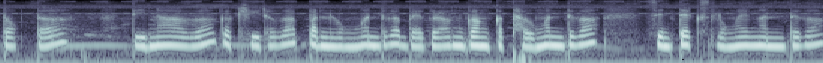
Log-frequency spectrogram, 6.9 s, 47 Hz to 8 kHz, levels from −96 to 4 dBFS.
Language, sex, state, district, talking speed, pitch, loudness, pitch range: Wancho, female, Arunachal Pradesh, Longding, 150 wpm, 200 Hz, -18 LUFS, 195-210 Hz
